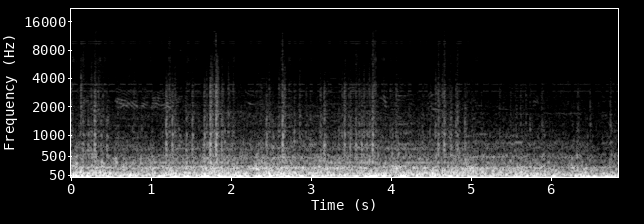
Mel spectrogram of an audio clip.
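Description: Pickup truck driving on a rough dirt road, heard from inside the cab: a steady low rumble with frequent knocks and rattles as it jolts over the bumps.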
